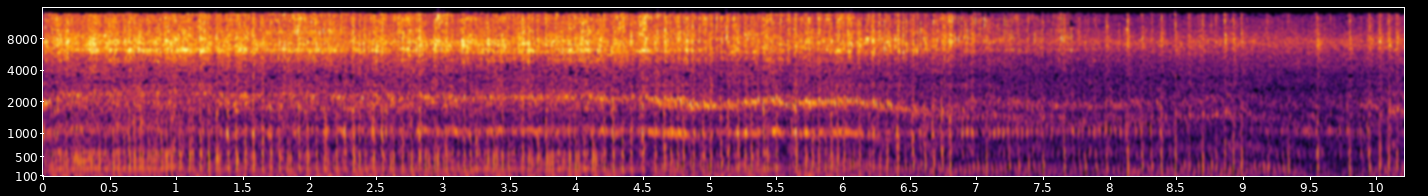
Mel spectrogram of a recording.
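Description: Bicycle tyres roll over a bumpy dirt trail.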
